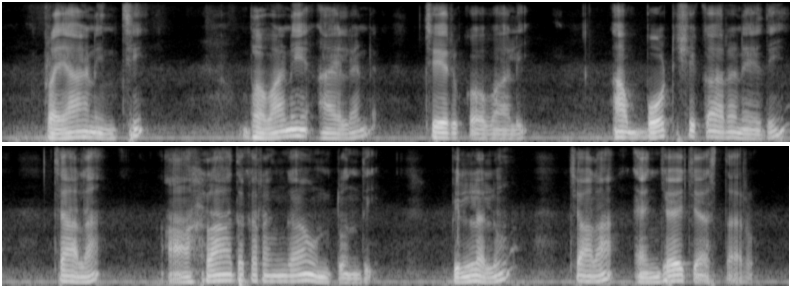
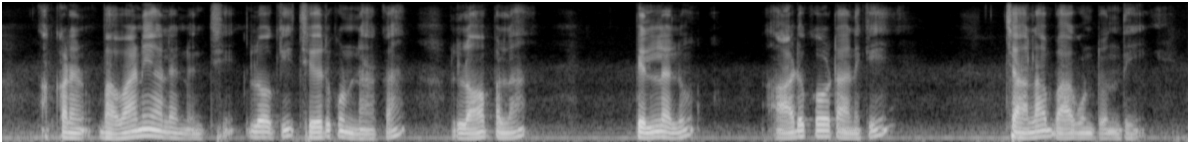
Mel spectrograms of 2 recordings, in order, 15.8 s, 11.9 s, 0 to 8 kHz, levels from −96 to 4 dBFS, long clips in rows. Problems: none marked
